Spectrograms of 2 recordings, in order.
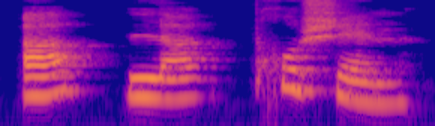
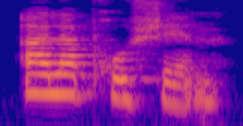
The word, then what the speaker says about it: à la prochaine: So repeat, à la prochaine. À la prochaine. So note here that A and I are pronounced like AI in the English word said.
